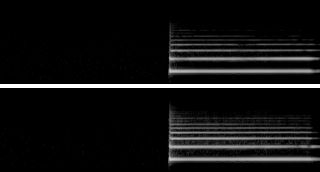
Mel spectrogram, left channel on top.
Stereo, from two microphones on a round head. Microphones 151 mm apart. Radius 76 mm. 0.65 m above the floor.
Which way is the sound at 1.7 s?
55° right (ahead or behind).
